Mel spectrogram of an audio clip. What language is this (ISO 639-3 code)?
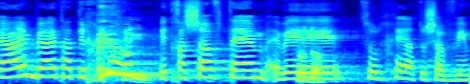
heb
